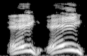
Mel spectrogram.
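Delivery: high shrill cackling eh eh; shrill it out like a gleeful old man; shrill old cackle. A narrator's reading. Old I Gos cackling at the silent warriors, shrill. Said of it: "he shrilled".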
